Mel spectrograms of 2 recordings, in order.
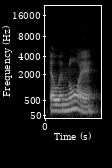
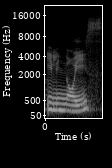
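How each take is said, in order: First: The word ends without an S sound. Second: A final S sound is pronounced. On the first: The speaker calls it right. "We say Illinois" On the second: The speaker calls it wrong. "it's not Illinois, because you don't pronounce this final S"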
